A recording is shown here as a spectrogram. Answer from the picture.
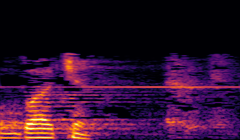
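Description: A monk's voice giving a sermon into a microphone: a few words in the first second, then a pause with faint room hiss and a thin, steady high-pitched tone.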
